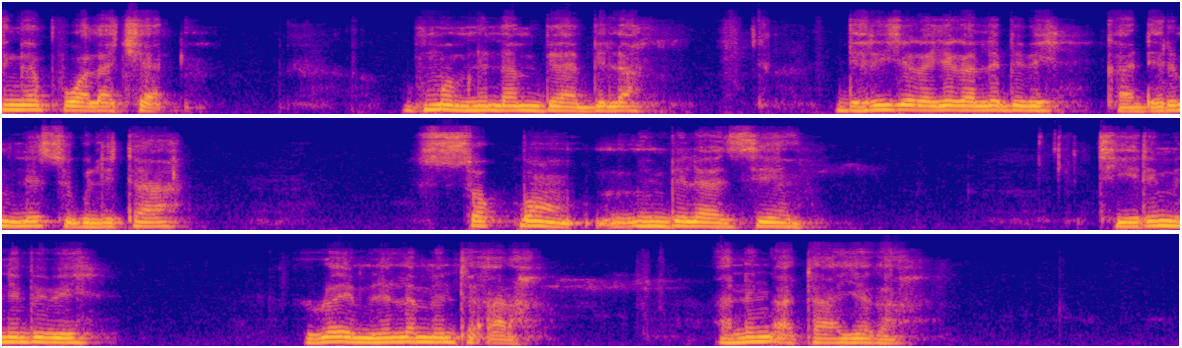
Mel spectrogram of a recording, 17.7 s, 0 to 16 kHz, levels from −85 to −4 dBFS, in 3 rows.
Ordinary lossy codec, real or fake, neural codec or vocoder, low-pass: Opus, 16 kbps; fake; vocoder, 48 kHz, 128 mel bands, Vocos; 14.4 kHz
